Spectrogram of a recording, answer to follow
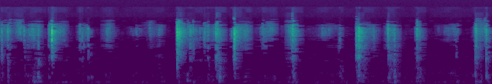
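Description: A deck of tarot cards being shuffled by hand: a run of short, irregular, papery flicks and rustles, several a second.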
